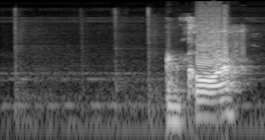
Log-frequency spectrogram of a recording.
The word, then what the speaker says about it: Corps: That's core, dude. That it's pronounced core.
